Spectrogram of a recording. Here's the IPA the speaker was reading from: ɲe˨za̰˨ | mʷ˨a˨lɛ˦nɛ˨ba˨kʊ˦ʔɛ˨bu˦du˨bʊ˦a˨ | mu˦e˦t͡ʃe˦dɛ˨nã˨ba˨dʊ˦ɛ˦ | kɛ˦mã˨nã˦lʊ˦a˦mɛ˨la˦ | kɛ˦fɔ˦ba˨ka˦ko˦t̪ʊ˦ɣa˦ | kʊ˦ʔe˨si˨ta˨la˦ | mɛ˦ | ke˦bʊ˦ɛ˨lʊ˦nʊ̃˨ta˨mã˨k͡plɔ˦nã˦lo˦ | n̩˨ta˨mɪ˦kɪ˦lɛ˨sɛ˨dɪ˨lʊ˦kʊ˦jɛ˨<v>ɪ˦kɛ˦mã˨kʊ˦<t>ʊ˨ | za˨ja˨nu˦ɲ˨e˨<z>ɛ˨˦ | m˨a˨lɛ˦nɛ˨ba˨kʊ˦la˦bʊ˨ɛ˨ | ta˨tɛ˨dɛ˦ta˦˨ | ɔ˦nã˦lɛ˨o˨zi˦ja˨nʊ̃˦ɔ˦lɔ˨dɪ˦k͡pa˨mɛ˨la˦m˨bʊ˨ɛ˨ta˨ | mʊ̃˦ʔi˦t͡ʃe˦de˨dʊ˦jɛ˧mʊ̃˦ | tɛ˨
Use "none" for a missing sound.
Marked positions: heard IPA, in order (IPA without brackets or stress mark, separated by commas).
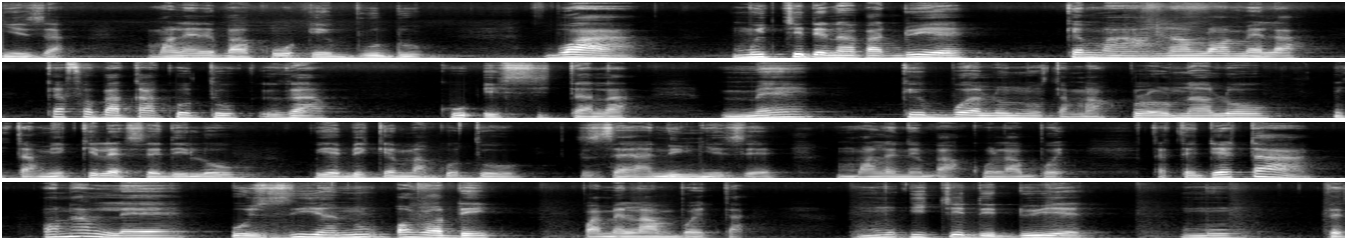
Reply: b, t, z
